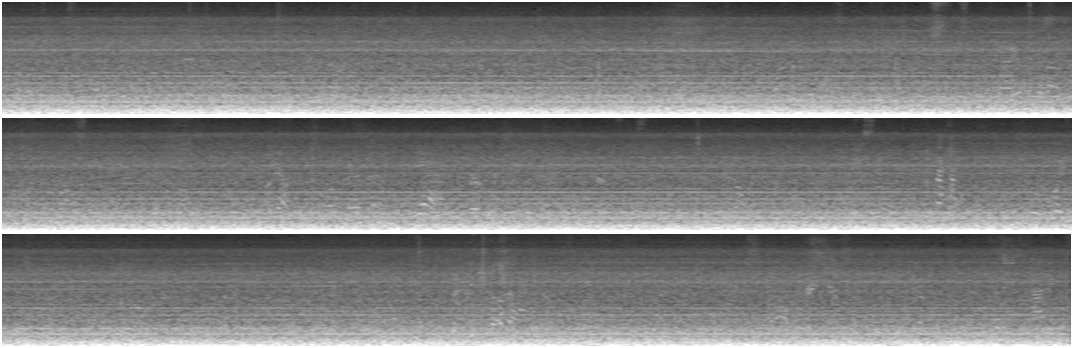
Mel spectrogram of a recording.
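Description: Steady cabin noise inside an airliner in flight: a deep, even drone of engines and airflow with a few faint steady hums above it.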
